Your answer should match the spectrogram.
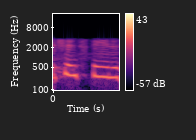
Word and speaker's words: Liechenstein: Liechenstein is spelled LIECHENSTEIN.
